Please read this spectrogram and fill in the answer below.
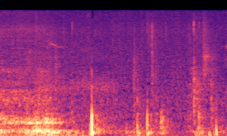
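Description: A brief faint murmur of a voice, then one sharp click about a second in and a couple of lighter clicks.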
